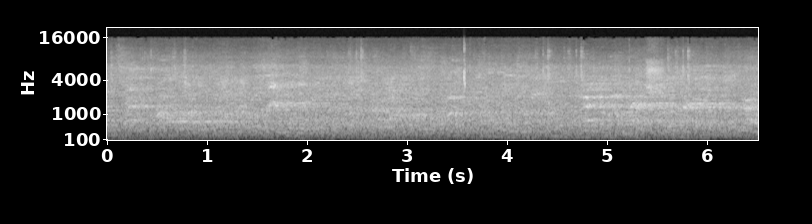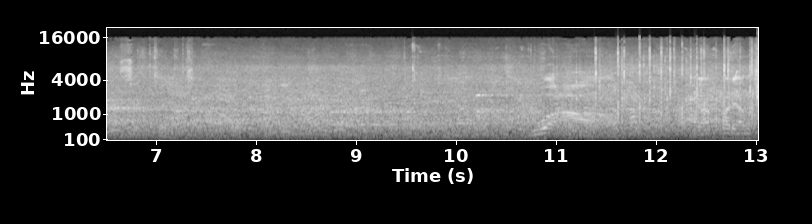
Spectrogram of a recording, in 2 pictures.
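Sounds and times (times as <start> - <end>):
crowd chatter indoors: 0.0 - 13.0.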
